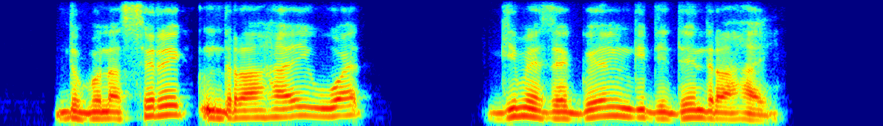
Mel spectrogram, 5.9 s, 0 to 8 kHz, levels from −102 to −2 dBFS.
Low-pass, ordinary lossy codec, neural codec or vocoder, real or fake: 7.2 kHz; Opus, 24 kbps; codec, 16 kHz, 2 kbps, FunCodec, trained on Chinese and English, 25 frames a second; fake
